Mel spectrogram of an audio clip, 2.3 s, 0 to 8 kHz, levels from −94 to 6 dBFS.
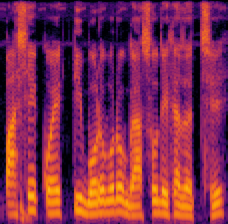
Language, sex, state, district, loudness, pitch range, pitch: Bengali, female, West Bengal, Alipurduar, -15 LUFS, 140-160 Hz, 150 Hz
